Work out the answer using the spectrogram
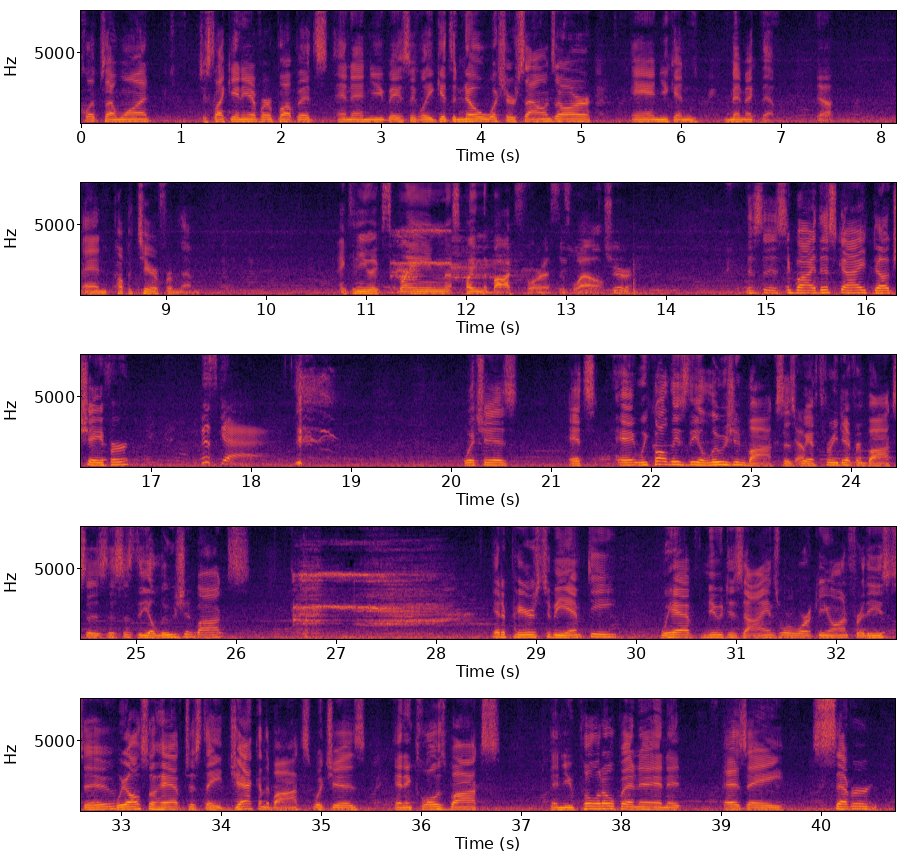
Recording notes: This interview was recorded during the IAAPA Expo on the show floor.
